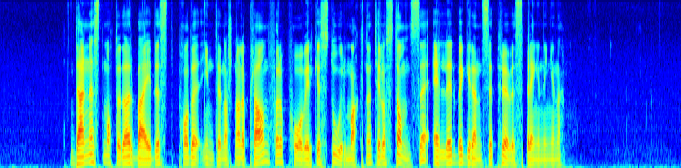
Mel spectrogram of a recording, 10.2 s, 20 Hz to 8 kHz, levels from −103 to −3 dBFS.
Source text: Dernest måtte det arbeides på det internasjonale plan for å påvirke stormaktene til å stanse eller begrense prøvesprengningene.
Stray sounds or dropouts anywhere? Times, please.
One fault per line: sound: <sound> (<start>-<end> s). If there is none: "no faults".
no faults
